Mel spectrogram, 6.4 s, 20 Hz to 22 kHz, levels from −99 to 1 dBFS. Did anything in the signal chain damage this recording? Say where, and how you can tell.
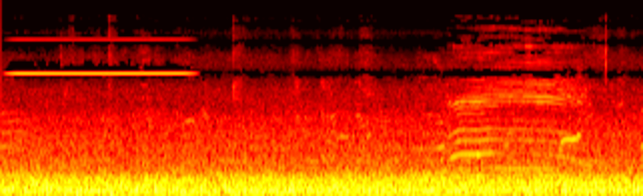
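Yes. From 0 to 2.0 s a thin, steady feedback whistle at 4.7 kHz sits roughly 15 dB under the sound, swelling and fading slowly in level. This points to the analogue acoustic path, likely a loudspeaker-to-microphone loop held just at the edge of feedback, sustaining one tone without running away.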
